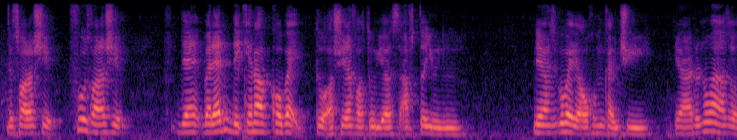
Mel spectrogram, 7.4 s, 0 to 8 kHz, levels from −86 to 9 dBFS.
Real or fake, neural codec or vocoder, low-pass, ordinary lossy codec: fake; vocoder, 44.1 kHz, 80 mel bands, Vocos; 7.2 kHz; none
